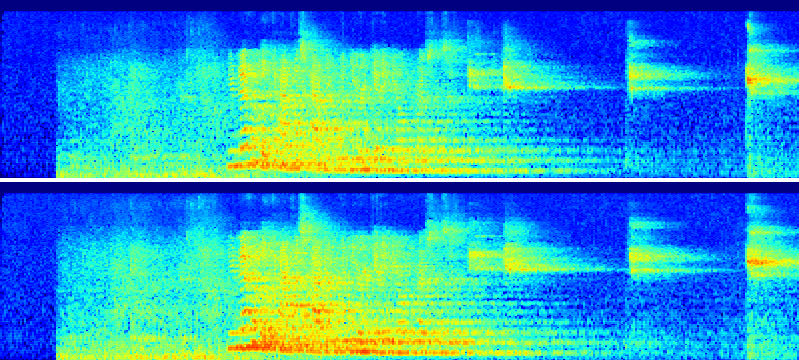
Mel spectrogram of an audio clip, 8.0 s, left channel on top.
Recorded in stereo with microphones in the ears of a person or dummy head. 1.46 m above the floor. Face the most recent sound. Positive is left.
turn(degrees=45)  # may be behind; listen again after turning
